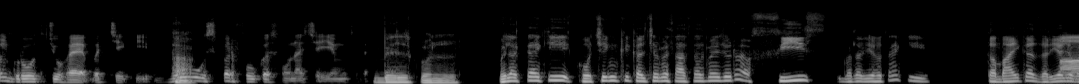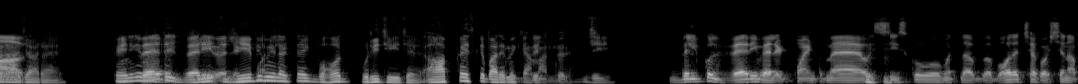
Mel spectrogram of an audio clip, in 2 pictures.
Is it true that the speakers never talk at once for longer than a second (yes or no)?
no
